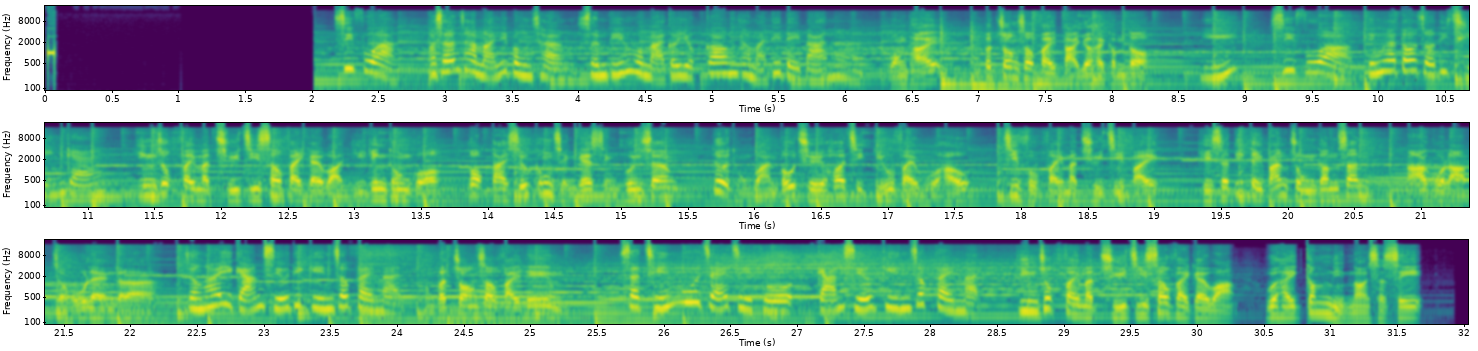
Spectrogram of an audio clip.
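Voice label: radio Cantonese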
